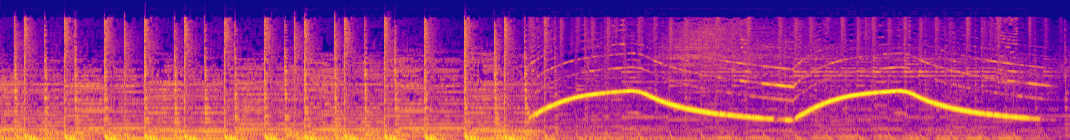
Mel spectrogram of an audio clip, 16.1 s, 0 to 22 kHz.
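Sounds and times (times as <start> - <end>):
music with steady beat: 0.0 - 16.0
emergency siren wailing: 7.9 - 16.0.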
